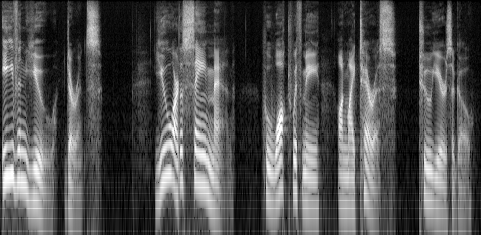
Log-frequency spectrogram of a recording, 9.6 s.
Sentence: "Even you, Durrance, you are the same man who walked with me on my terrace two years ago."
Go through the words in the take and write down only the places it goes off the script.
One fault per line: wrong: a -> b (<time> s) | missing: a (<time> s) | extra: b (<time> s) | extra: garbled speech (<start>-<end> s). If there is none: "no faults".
no faults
